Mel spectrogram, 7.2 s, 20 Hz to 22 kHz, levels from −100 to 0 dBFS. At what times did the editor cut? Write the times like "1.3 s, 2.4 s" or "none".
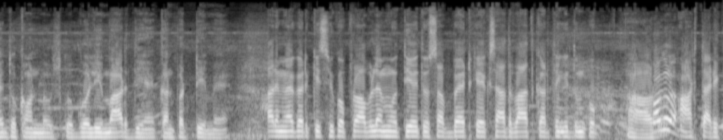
2.7 s, 6.0 s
